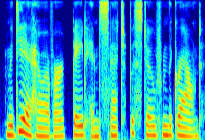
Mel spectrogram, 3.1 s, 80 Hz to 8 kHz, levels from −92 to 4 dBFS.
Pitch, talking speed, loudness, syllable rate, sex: 185 Hz, 215 wpm, -19 LUFS, 5.3 syllables/s, female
